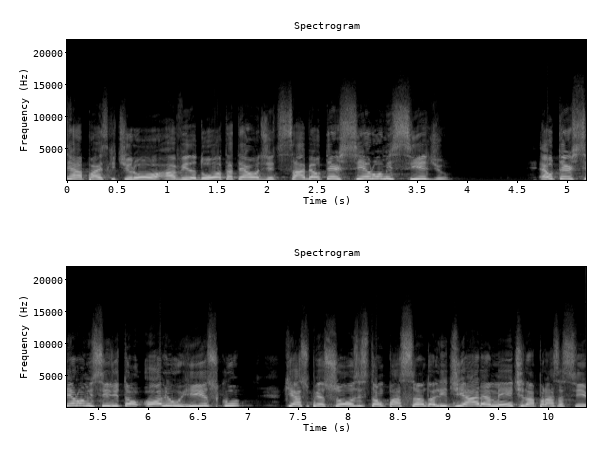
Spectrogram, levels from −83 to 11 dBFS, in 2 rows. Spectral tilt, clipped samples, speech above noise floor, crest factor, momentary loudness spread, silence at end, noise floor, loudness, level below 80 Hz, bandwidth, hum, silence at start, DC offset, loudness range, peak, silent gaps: -4.5 dB/octave; under 0.1%; 54 dB; 8 dB; 5 LU; 0 s; -75 dBFS; -21 LUFS; -54 dBFS; 13.5 kHz; none; 0 s; under 0.1%; 2 LU; -12 dBFS; none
